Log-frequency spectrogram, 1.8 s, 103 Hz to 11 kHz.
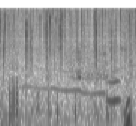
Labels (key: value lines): label: biophony, cascading saw
recorder: SoundTrap 600 or HydroMoth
